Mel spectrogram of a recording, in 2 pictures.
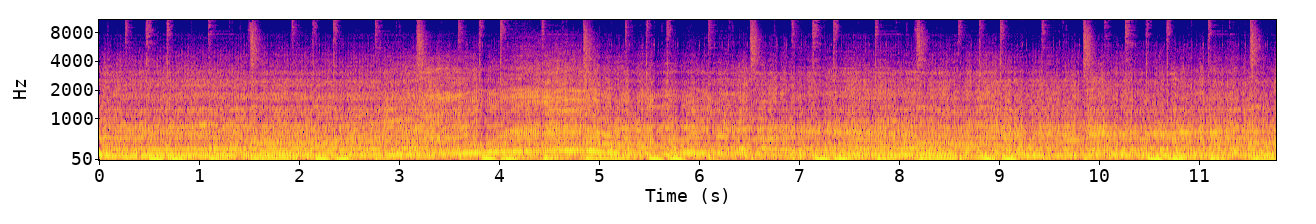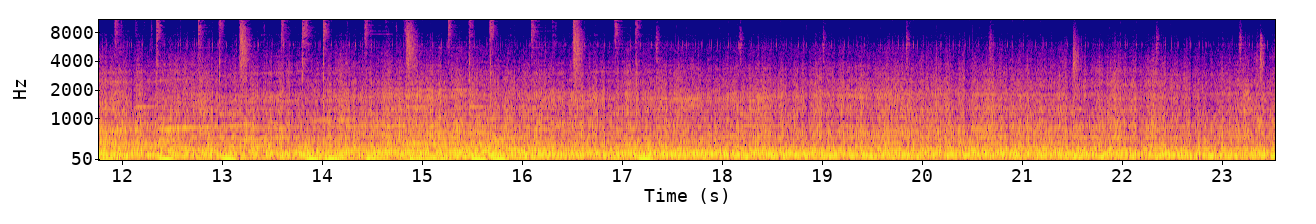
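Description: Road traffic heard from a Ninja 400 motorcycle: a continuous engine drone with shifting pitch and passing vehicles, loud and close throughout, with gusty wind noise and no talking.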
